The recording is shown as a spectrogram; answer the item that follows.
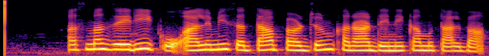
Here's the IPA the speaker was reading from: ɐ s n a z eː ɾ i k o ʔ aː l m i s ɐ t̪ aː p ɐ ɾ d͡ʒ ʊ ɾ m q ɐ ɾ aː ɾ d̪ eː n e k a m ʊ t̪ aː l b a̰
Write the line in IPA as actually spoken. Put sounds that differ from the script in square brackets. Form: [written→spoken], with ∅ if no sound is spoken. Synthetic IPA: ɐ s [n→m] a z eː ɾ i k o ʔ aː l m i s ɐ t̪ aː p ɐ ɾ d͡ʒ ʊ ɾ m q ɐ ɾ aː ɾ d̪ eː n e k a m ʊ t̪ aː l b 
